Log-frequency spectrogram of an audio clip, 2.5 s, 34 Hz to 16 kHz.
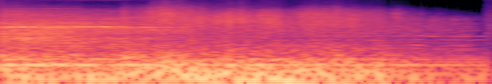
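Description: Booming missile blasts in a sci-fi space battle, Shadow vessels firing missiles at the White Star 2, a dense continuous roar of loud low rumbling detonations that fades slightly toward the end.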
